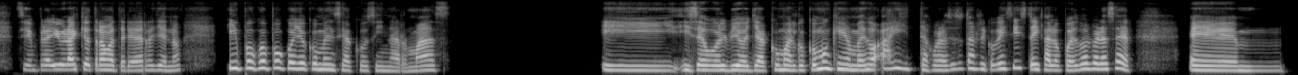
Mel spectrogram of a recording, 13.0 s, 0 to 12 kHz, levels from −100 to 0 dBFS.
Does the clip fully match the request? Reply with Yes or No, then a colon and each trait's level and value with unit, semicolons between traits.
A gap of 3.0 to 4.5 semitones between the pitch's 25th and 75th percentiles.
Yes: average, 3.5 semitones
